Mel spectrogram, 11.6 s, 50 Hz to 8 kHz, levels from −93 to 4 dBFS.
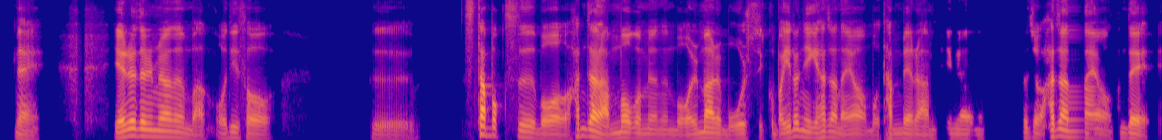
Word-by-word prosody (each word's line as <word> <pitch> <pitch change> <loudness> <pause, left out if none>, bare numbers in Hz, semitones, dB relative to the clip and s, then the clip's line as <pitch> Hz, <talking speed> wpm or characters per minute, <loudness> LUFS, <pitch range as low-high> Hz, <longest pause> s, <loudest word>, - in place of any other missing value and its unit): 네 - - -1 0.8
예를 155 +3 +7
들면은 125 -6 +2
막 - - -6
어디서 95 -6 -4 1.0
그 - - -12 0.5
스타벅스 120 -3 +4
뭐 95 -1 0
1 140 +2 -5
잔 135 -3 +8
안 95 +4 +2
먹으면은 100 -5 -2
뭐 85 -1 -7
얼마를 105 +4 +2
모을 90 +2 -6
수 - - -8
있고 - - -16
막 - - +1
이런 145 -1 0
얘기 115 -3 +1
하잖아요. 95 -6 -2
뭐 85 0 -13
담배를 95 0 -3
안 85 0 -5
피우면 95 -2 -7 0.5
그죠 - - -6
하잖아요. 120 -9 +1
근데 470 0 0
100 Hz, 290 characters per minute, -28 LUFS, 95-125 Hz, 1.0 s, 잔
